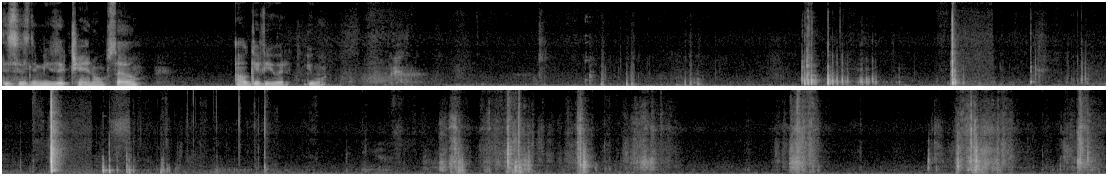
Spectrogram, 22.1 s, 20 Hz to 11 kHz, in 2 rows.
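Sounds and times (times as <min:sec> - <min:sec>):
book pages leafed through: 0:15.2 - 0:17.8, 0:18.8 - 0:19.3, 0:20.3 - 0:22.0.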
